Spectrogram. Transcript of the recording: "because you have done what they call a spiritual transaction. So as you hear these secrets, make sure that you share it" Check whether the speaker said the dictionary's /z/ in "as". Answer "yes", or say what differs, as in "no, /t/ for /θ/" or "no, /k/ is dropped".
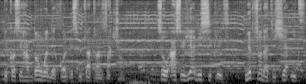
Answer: no, /s/ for /z/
